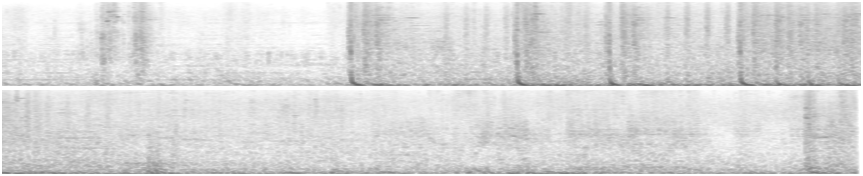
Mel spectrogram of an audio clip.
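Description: A laser cannon fires in a shooter video game, producing several sharp blasts in quick succession over a rumbling, crackling mechanical din that swells and then trails off.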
